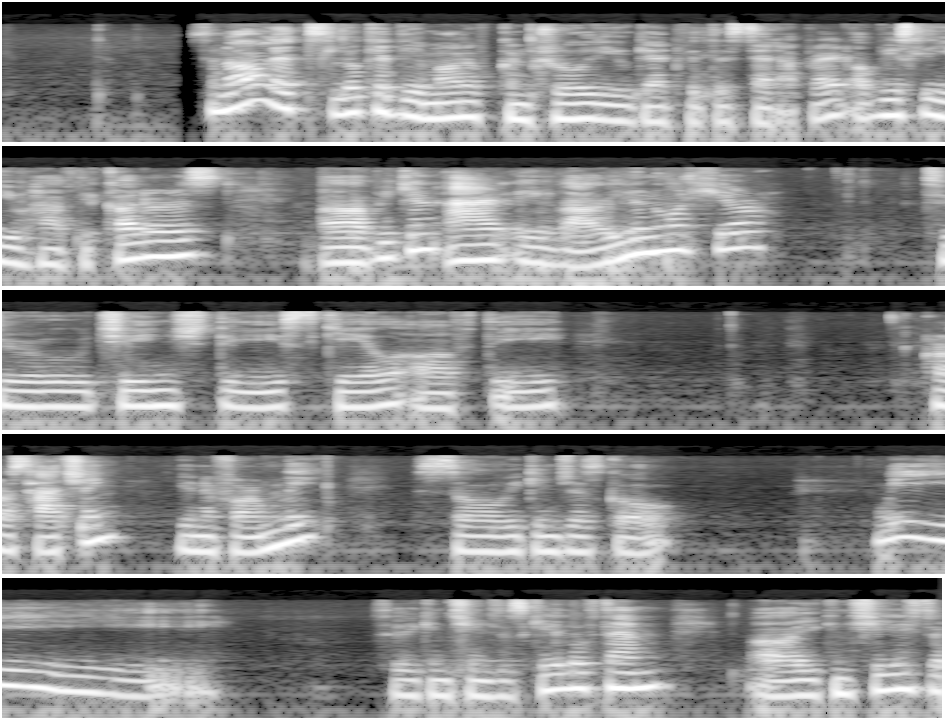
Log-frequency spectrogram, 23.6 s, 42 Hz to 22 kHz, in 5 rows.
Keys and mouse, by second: 3.1 middle click, 6.5 middle click, 7.7 shift+a, 11.4 drag, 12.0 drag, 16.9 middle click, 18.2-19.5 middle drag, 19.5-22.5 drag, 20.0-22.5 right drag, 23.1 middle click.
